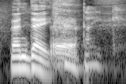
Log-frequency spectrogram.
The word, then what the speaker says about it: Van Dijk: So just remind us how should we pronounce. Van Dijk.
